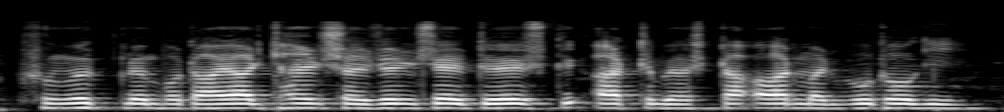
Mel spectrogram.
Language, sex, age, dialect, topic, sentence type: Hindi, male, 46-50, Awadhi Bundeli, banking, statement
